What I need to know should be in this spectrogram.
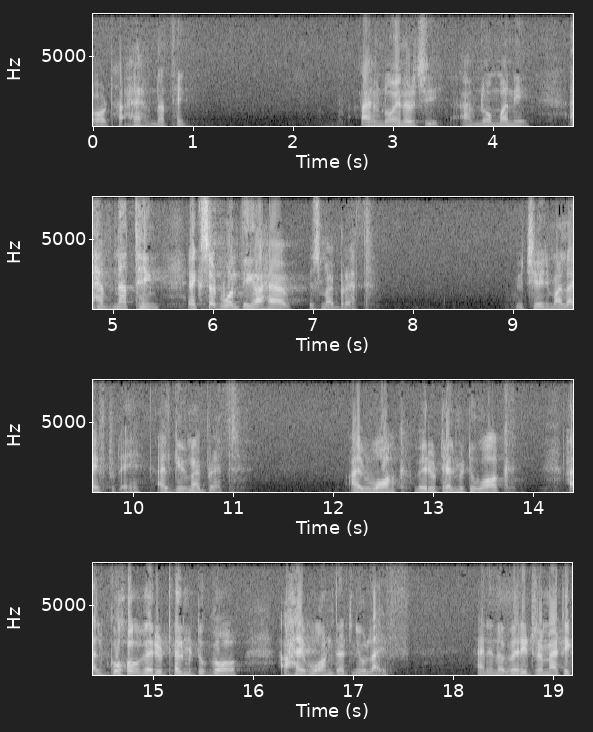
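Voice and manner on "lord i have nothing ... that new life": weeping, tearful, crying, pleading voice. Retelling a prayer made while crying in the car: retelling a tearful prayer. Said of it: "I started crying".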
